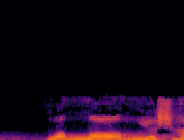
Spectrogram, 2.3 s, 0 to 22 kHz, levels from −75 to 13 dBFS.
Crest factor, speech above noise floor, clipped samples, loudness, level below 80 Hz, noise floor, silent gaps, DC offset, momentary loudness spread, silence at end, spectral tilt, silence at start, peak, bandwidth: 12 dB; 29 dB; under 0.1%; -16 LUFS; -46 dBFS; -45 dBFS; none; under 0.1%; 4 LU; 0 s; -5.5 dB/octave; 0.55 s; -6 dBFS; 7.2 kHz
